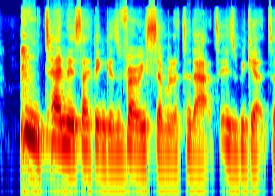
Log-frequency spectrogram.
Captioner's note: cough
